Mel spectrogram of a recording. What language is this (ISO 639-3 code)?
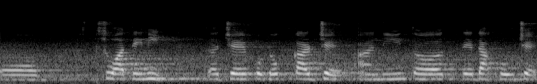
kok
